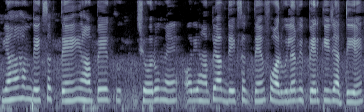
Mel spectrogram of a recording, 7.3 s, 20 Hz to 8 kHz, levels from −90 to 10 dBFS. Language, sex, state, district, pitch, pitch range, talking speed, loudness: Hindi, male, Rajasthan, Jaipur, 235 Hz, 230-250 Hz, 190 wpm, -19 LUFS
